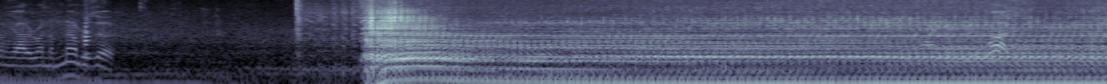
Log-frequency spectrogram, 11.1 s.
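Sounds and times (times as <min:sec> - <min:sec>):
car engine starting and idling: 0:02.9 - 0:11.0.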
